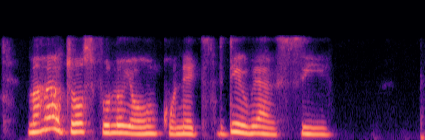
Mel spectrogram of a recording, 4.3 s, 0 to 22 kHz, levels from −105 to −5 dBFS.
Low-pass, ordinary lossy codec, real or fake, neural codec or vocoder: 7.2 kHz; Opus, 24 kbps; fake; codec, 16 kHz, 1.1 kbps, Voila-Tokenizer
